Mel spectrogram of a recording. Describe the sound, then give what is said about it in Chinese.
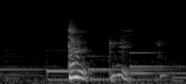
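A man's dry cough, told within a Chibi Maruko story: a couple of short, throaty coughs, the first the loudest, followed by a softer trailing rasp. “然后他又干咳了几声”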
